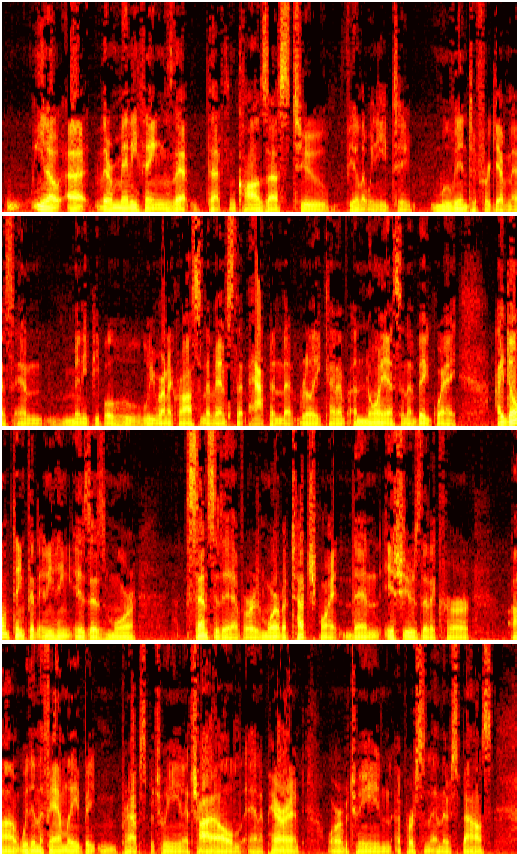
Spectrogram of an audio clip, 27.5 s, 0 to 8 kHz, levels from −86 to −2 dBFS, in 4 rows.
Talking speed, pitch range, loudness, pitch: 180 wpm, 70-80 Hz, -20 LUFS, 75 Hz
